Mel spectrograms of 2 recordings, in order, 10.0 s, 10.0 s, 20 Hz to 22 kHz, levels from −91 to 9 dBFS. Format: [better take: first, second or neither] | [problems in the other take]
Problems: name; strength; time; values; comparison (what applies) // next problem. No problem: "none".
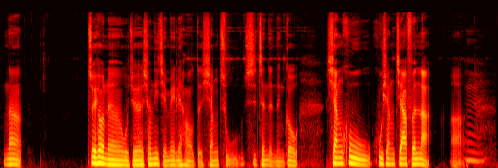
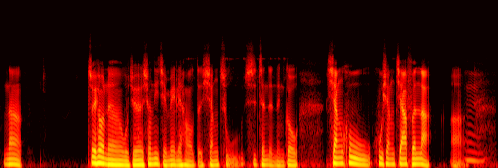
first | muffled; slightly; fading above 4 kHz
